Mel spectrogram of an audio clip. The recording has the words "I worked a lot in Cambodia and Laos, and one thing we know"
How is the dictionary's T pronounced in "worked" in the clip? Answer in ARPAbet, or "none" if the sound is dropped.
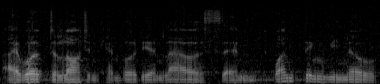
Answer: T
